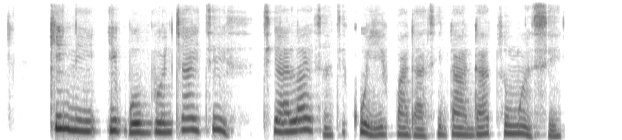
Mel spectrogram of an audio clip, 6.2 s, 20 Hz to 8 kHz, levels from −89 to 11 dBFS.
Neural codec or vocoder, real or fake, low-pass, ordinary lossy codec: none; real; 7.2 kHz; none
